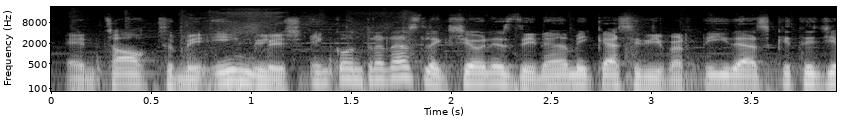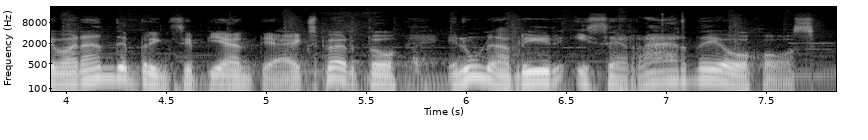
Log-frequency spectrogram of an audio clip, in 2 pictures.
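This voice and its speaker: A man giving a scripted English-pronunciation lesson, saying each English example word slowly and carefully before glossing it. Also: medium pitch, mellow. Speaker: English teacher.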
